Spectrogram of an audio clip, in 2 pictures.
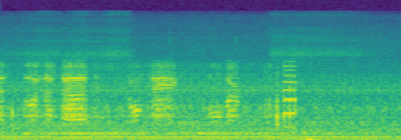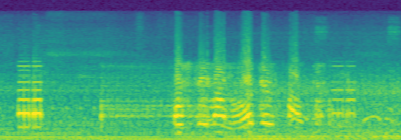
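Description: Military radio voice traffic, hard to make out, over a steady low hum. About six seconds in comes a run of sharp clicks and sliding tones.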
